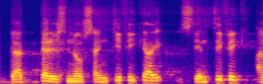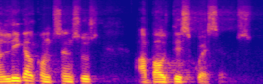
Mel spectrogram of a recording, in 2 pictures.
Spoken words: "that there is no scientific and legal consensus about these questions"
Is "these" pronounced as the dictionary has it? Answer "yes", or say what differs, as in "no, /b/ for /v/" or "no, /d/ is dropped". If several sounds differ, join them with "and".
no, /s/ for /z/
